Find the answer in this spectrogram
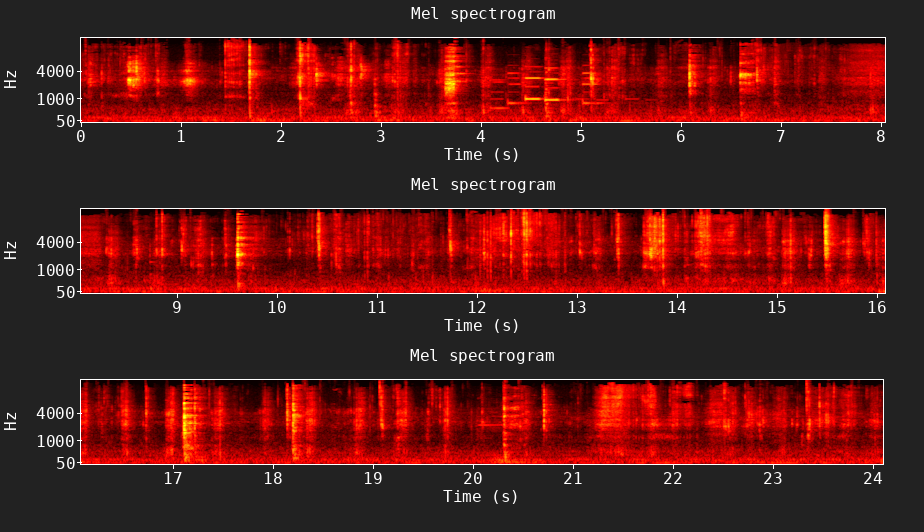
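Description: Raw carrot and green bell pepper being bitten and chewed close to the microphone: an irregular run of sharp crisp crunches.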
